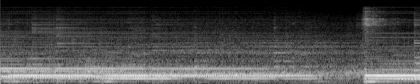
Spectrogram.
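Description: Acoustic guitar chord ringing out and slowly fading, then a new chord struck about three and a half seconds in.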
